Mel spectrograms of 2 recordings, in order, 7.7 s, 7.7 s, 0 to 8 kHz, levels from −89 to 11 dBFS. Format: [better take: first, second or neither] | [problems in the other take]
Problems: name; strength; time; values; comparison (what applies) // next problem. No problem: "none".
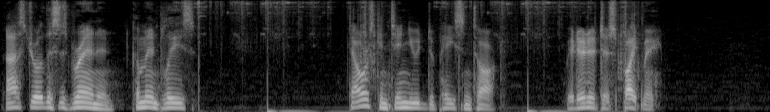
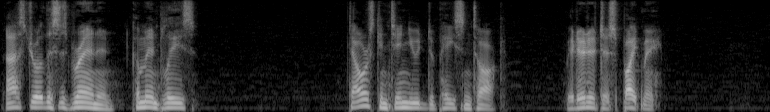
second | background sound (Keys jangling); 18 dB below the speech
